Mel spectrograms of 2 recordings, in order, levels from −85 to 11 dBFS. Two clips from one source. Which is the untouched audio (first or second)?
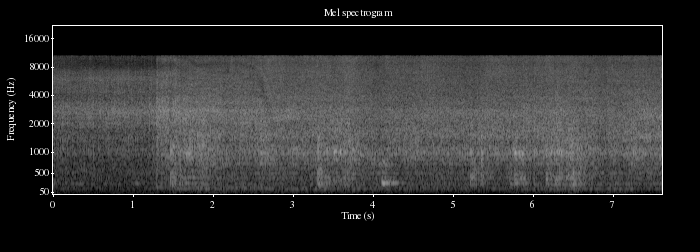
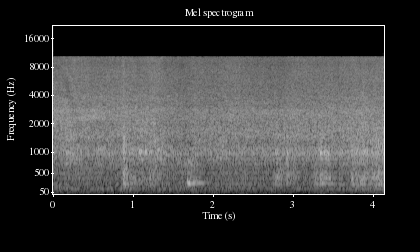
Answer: first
